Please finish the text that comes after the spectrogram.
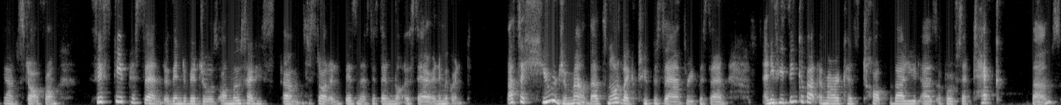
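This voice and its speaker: A woman's voice: mid-range voice, a little mellow. A woman speaking as a panelist, explaining her points earnestly. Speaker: panelist, venture fund founder. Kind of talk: panel discussion.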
